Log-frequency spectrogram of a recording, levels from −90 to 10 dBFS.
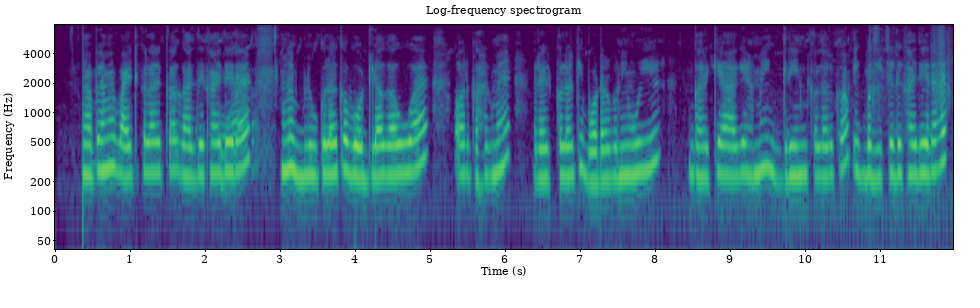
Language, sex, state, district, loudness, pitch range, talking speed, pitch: Magahi, female, Bihar, Gaya, -20 LUFS, 230-255 Hz, 210 wpm, 240 Hz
